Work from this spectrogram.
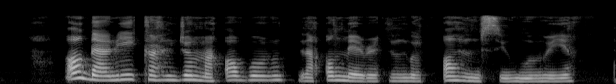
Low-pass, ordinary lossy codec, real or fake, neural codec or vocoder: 9.9 kHz; none; fake; autoencoder, 22.05 kHz, a latent of 192 numbers a frame, VITS, trained on one speaker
